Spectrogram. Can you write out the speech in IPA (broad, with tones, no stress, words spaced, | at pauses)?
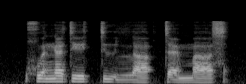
χʷæ˥ŋæ˥teː˥tːɨː˥˩ lːaː˧˩˧ʔtːæ˥˩mːaː˧˩˧s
